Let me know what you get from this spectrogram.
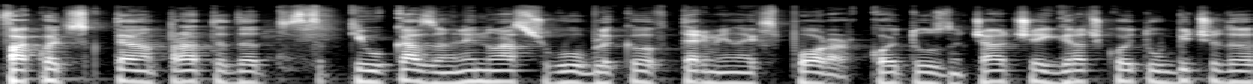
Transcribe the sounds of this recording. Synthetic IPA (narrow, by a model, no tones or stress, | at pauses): vakoɛt̪ʊ̥skɐ̥t̪ɛd̪ɐnɐpɾavət̪ɛd̪ɐst̪iɡokazənɐlinoasʃɛɡoːblɛkɤvɐft̪ɛɾminɐɛksplˠɔɾɛ̰ɾkɔjt̪oːznɐt͡ʃavət͡ʃɛɛiɡɾat͡ʃkɔjt̪oːbit͡ʃəd̪ɐ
